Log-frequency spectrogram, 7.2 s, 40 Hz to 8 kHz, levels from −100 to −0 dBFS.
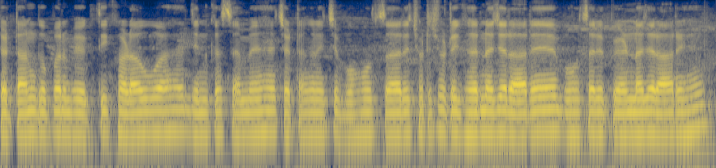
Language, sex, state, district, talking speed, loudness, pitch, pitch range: Hindi, male, Maharashtra, Sindhudurg, 210 wpm, -15 LUFS, 120 Hz, 115-120 Hz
